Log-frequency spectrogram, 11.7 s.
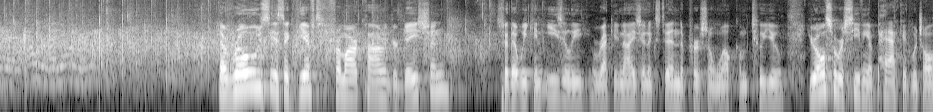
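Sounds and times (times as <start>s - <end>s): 
congregation applauding to welcome first-time visitors: 0.0s - 6.6s
speech: 2.7s - 11.6s.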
